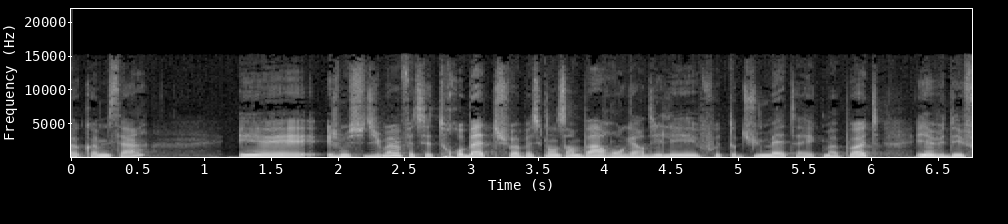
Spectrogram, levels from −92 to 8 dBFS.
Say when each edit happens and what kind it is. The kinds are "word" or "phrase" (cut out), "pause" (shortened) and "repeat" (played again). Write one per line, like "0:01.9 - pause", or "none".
0:03.5 - phrase
0:05.0 - word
